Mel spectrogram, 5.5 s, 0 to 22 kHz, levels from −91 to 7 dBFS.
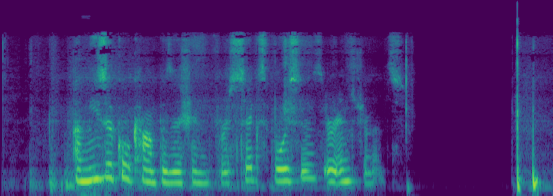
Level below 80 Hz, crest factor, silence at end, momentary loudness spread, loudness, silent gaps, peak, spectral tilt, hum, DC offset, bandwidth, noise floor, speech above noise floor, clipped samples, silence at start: -60 dBFS; 20 dB; 0.15 s; 20 LU; -18 LUFS; none; 0 dBFS; -5 dB/octave; none; under 0.1%; 12.5 kHz; under -90 dBFS; over 72 dB; under 0.1%; 0.5 s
